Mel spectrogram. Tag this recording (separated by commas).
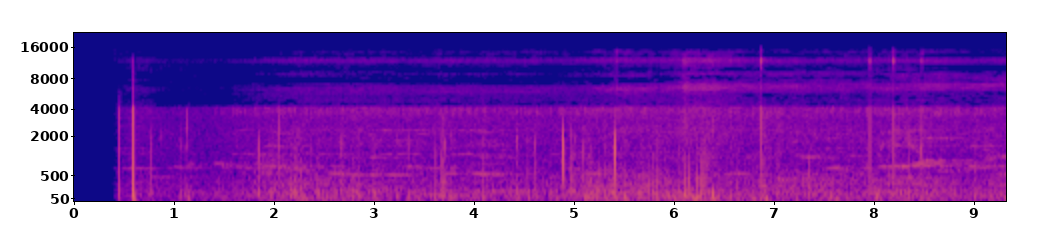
Music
